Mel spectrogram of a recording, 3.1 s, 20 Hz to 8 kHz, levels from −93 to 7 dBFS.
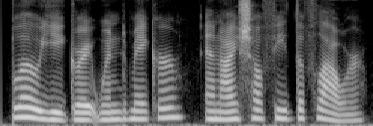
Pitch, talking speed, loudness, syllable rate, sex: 190 Hz, 210 wpm, -16 LUFS, 4.8 syllables/s, female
